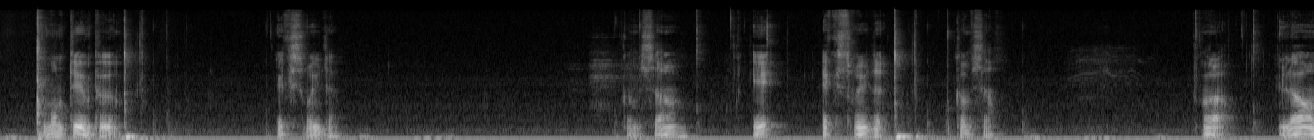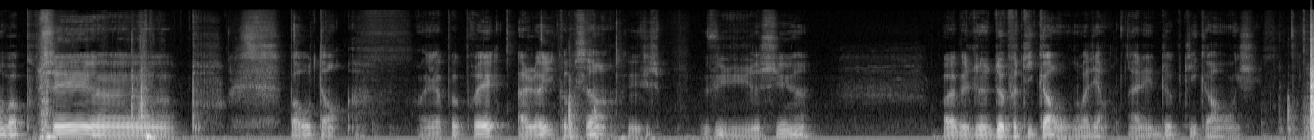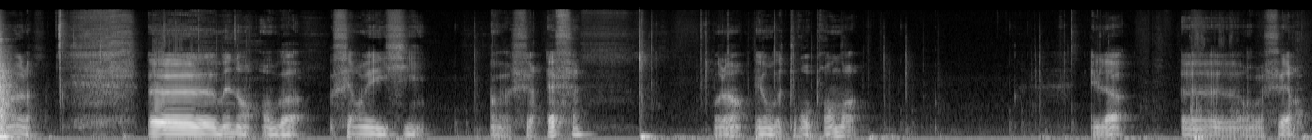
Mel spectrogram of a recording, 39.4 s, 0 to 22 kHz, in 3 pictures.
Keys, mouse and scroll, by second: 1.3 e, 2.7-7.0 drag, 7.0 middle click, 9.0 e, 10.3-12.2 drag, 12.6-16.1 middle drag, 16.9-17.9 drag, 18.2 middle click, 19.4 KP_7, 24.4-25.8 drag, 26.2-27.9 middle drag, 28.3 shift+middle click, 29.2-30.2 drag, 32.7 f, 35.3 shift+click, 36.4 shift+click, 37.0-39.4 middle drag.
